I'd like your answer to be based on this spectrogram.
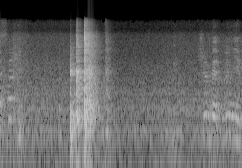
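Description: A utensil mixing egg with milk in a bowl, heard as a short burst of scraping, clinking strokes near the middle, then quieter kitchen background. No talk is heard.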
